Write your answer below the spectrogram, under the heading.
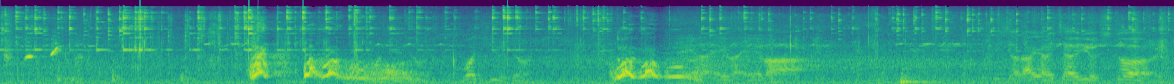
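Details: Puppies at playtime: high whining yips sliding up and down, one burst near the start of the clip and another a few seconds later, with a person talking and soft hiss behind them.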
